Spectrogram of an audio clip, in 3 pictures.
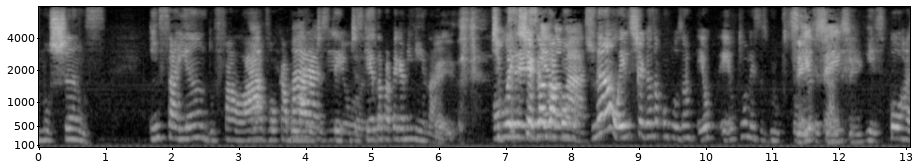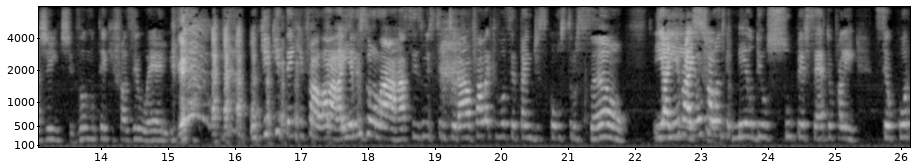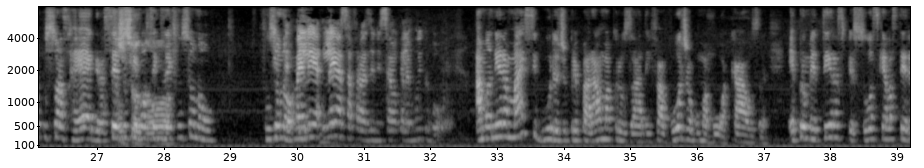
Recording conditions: poor sound quality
